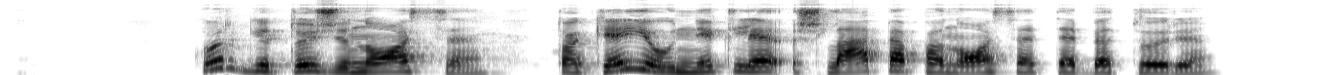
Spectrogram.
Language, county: Lithuanian, Kaunas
